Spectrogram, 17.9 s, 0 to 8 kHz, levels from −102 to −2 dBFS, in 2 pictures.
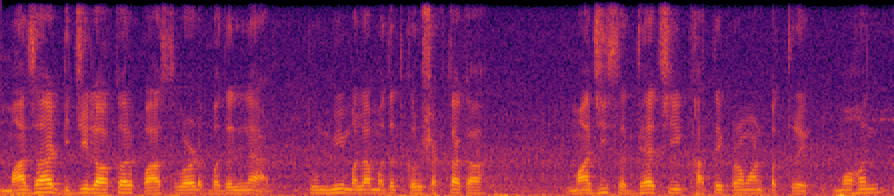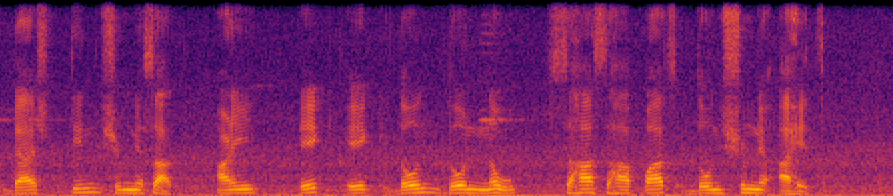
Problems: none marked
